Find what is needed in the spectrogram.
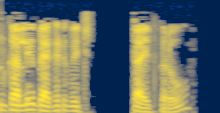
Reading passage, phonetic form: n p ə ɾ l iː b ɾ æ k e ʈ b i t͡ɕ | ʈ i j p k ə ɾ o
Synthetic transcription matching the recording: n k ə ɾ l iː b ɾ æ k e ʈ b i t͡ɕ | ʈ a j p k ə ɾ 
